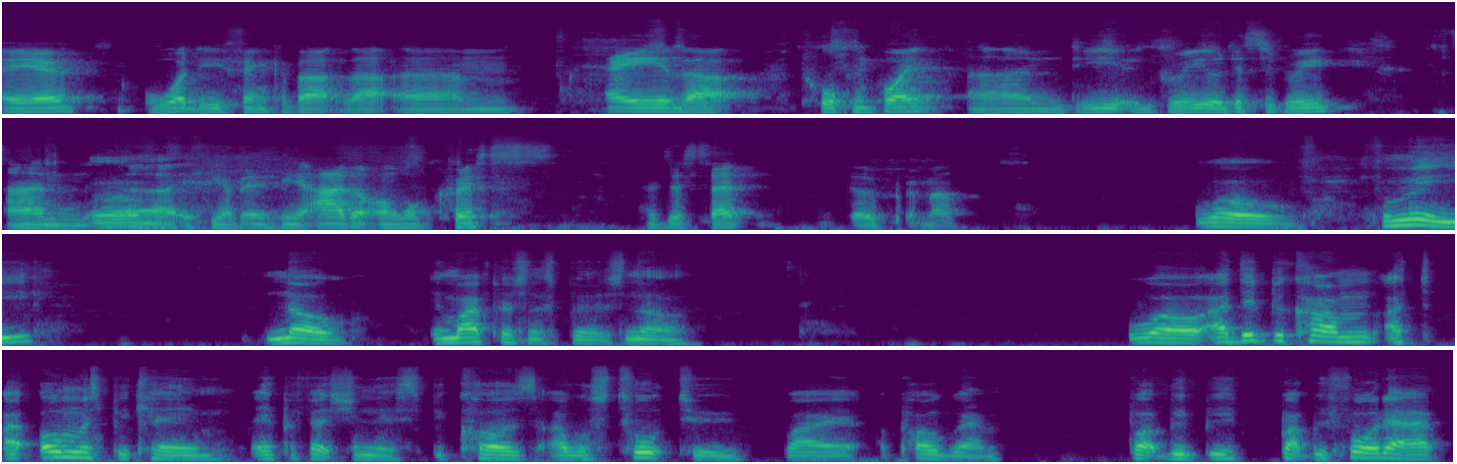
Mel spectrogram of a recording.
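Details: Adult man who stutters, hosting a podcast run by people who stutter; stuttering.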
